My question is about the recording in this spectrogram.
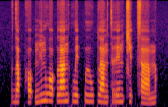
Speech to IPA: da˨˩p̚hɔ˨˩ʔ ŋi˥˩n wɔ˥˩ʔ la˥˩nkwe˦˥k̚pɯː˦˥w pla˧ŋtre˥˩nt͡ɕe˥˩k̚ sa˩˦m

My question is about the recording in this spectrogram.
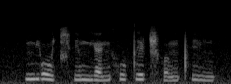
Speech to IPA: n̪jo˥˨ʊ̯t͡ɕʰi˨˦mjɛ˨˦n xu˦t̪i˦ ʈ͡ʂʰɤ˨˦ŋpʰi˥˨ŋ

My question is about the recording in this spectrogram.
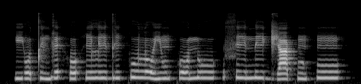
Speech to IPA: jo˨tĩ˨ɡe˧ ho˨hi˧ li˧di˧ ku˦lo˦˨jũ˧ ko˧nu˦ | si˧ni˧d͡ʒa˨kũ˨ kũ˧

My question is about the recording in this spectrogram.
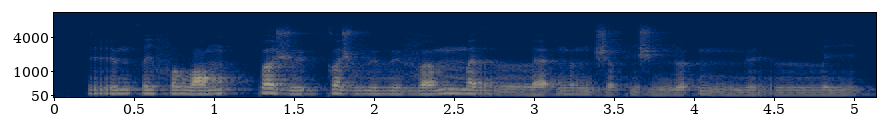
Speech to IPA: ryŋθifəβɒŋ pːœʒyʔ kœʒvyβyvœ mːɛrlːɛʔ ŋøŋʒəkiʒɲøʔ mːyr lːi

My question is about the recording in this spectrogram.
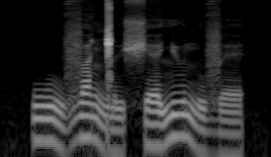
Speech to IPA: wu˥˩ va˥ŋ͡ǁɨ˩ʃɛ˧ lʲu˥ nu˩vɛ˩

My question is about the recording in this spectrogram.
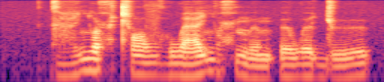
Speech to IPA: kæ̤ʎuħcʰɔvɔ̤ wæʎɔ̤ħ mømʔøwø ɟʉ

